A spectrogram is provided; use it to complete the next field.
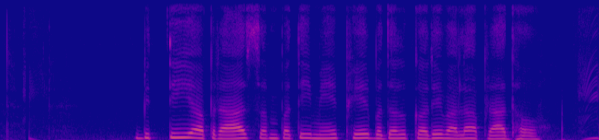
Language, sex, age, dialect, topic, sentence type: Bhojpuri, female, 31-35, Western, banking, statement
